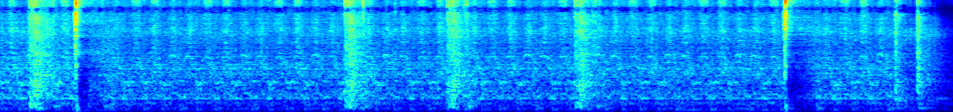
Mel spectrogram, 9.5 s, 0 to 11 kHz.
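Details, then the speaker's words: 1972 VW Westfalia on its first start attempt in 13 years, with a new 34 Solex carburetor kit and redone fuel lines: it cranks without catching, with sharp irregular pops. Flame backfires out of the right carburetor and puffs come from the tailpipe, so spark is present. "got a flame come back out of the right carburetor okay yeah and it's steamed then there's smoke steam something rolling out"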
